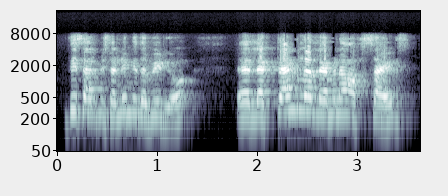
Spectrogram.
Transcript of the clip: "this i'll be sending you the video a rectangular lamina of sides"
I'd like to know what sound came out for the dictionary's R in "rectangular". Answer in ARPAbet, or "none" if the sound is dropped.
L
